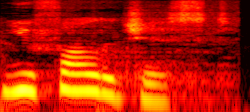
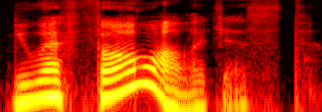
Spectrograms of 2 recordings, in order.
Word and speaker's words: ufologist: it I noted it ufologist ufologist well it just repeats okay ufologist and he said UFO ologist this is from an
